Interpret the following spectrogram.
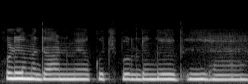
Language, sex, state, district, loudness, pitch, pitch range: Hindi, female, Bihar, Patna, -14 LUFS, 240 Hz, 235-245 Hz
